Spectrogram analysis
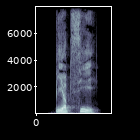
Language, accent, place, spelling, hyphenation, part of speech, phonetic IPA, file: German, Germany, Berlin, Biopsie, Bi‧op‧sie, noun, [ˌbiɔˈpsiː], De-Biopsie.ogg
- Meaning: biopsy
